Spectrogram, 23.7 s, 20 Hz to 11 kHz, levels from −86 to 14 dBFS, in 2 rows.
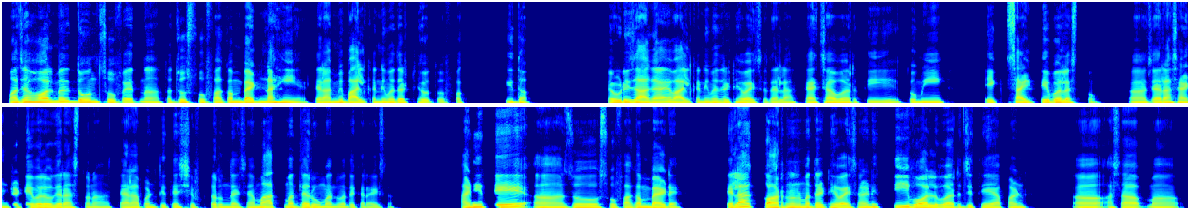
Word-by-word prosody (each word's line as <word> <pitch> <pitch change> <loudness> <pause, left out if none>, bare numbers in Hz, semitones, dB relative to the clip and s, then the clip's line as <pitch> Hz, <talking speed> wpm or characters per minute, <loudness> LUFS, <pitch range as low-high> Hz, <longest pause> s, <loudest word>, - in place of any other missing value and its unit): माझ्या 125 +4 +4
हॉलमध्ये 145 +2 +4
2 140 +1 +4
सोफे 130 -3 -1
आहेत 120 -3 -2
ना, 105 +2 -2
तर 125 - -5
जो 130 - +3
सोफा 130 0 -2
कम 135 -1 +1
बेड 130 +1 +4
नाहीये, 120 -3 +1
त्याला 115 0 0
आम्ही 125 +3 +1
बाल्कनीमध्ये 115 0 +1
ठेवतो 95 -4 -4
फक्त 100 - -8 0.4
तिथं. 120 -2 -1 0.8
एवढी 120 +2 +4
जागा 135 -1 +4
आहे 155 +3 +1
बाल्कनीमध्ये 120 +1 0
ठेवायचं 110 -5 -2
त्याला, 100 +1 -3
त्याच्यावरती 110 -1 -1
तुम्ही 115 +3 -1 0.5
एक 120 - -3 0.2
साइड 120 0 +2
टेबल 135 -2 +4
असतो, 110 -1 -7 0.3
अ, 100 0 -1
ज्याला 110 +2 +2
सेंटर 115 -2 -2
टेबल 120 +1 +3
वगैरे 120 0 +2
असतो 110 -3 -5
ना 100 +3 -5
त्याला 110 0 -1
आपण 125 +3 -2
तिथे 120 +1 -4
शिफ्ट 115 -2 -8
करून 110 0 -2
द्यायचं, 105 +2 -3
मग 140 +5 +1
आतमधल्या 135 -1 0
रूममध्ये 100 -3 -2
करायचं. 95 +1 -10 0.7
आणि 125 +6 +4
ते 145 +4 +6
अ, 110 -7 0
जो 115 0 +2
सोफा 115 +1 -3
कम 130 0 +1
बेड 115 -3 +3
आहे, 95 - -4 0.5
त्याला 150 +7 +4
कॉर्नरमध्ये 130 +3 +3
ठेवायचं 110 -2 0
आणि 145 +4 +1
ती 145 +1 -1
वॉलवर 115 -1 +3
जिथे 120 +1 -3
आपण 120 +1 -2 0.5
अ, 105 - -5 0.3
असा 115 +1 0
अ, 105 -2 -4
115 Hz, 165 wpm, -24 LUFS, 110-130 Hz, 0.8 s, ते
